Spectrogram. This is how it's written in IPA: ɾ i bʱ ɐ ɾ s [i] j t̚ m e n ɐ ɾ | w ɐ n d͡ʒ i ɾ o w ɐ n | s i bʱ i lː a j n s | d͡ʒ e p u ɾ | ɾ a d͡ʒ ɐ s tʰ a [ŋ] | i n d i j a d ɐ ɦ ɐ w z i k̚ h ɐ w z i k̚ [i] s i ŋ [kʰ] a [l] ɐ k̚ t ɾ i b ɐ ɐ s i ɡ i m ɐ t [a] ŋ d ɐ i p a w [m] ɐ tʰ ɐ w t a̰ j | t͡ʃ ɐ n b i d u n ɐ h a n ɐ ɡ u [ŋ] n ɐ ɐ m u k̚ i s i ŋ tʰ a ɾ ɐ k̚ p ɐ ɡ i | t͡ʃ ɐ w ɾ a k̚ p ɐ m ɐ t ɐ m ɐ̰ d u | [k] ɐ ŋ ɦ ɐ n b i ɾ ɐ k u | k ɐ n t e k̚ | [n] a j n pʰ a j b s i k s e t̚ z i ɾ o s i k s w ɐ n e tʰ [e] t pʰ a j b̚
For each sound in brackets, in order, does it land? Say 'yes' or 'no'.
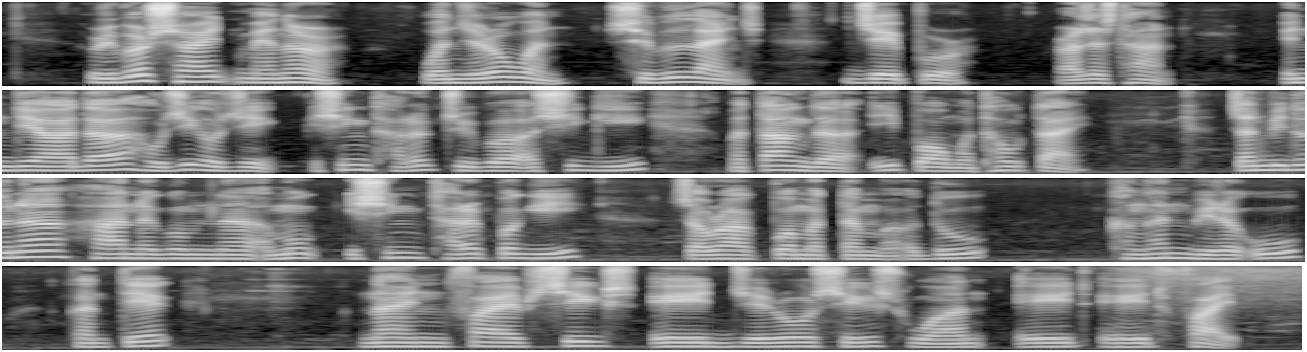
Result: no, no, yes, no, no, yes, yes, no, no, yes, yes

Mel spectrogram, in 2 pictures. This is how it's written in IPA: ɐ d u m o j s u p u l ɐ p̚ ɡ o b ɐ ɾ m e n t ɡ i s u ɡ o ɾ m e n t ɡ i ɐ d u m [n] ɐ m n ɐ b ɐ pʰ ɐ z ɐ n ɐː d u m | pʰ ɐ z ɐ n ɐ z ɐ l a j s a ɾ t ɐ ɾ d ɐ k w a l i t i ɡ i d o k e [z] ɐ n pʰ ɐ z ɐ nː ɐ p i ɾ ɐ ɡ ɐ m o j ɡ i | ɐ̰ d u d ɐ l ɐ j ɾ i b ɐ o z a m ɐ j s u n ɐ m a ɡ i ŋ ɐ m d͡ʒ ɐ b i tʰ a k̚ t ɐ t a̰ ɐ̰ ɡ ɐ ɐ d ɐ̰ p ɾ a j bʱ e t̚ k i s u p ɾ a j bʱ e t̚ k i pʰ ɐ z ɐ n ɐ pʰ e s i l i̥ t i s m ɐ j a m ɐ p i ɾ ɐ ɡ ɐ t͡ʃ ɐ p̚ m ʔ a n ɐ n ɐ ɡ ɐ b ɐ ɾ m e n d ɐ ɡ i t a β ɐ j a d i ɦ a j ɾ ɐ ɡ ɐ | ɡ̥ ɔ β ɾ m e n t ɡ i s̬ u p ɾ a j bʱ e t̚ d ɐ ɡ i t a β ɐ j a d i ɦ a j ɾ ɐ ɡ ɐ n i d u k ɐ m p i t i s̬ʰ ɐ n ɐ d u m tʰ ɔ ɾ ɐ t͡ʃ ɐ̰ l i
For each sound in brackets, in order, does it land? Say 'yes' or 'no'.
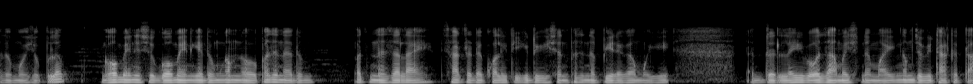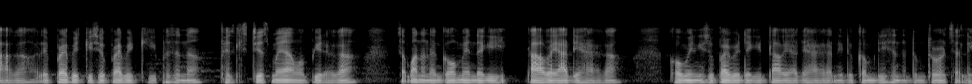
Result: no, no

